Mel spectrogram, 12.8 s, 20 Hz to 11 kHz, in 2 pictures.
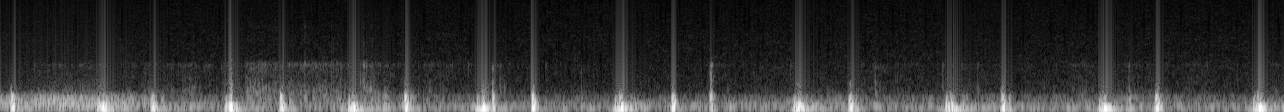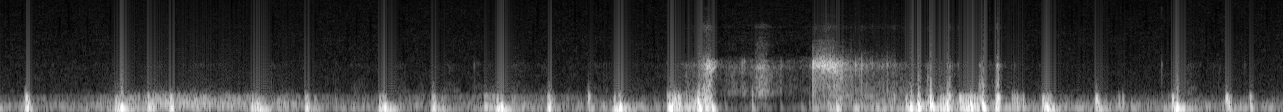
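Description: Steady, regular low thumps at roughly 120 a minute with a faint hum behind, briefly masked by rustling; an ordinary heartbeat.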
